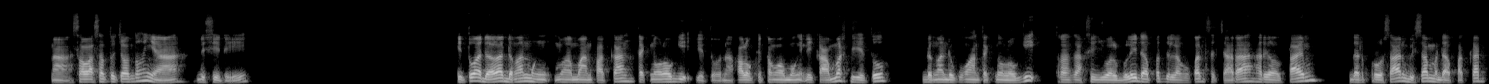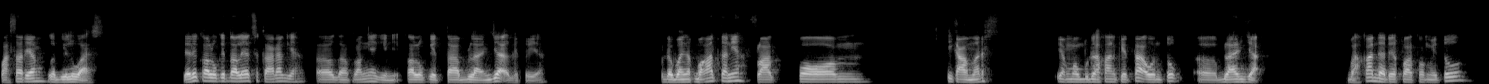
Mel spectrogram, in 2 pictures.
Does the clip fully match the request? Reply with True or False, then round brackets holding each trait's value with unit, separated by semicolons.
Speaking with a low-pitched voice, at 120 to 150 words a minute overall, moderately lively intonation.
True (115 Hz; 135 wpm; 3.5 semitones)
